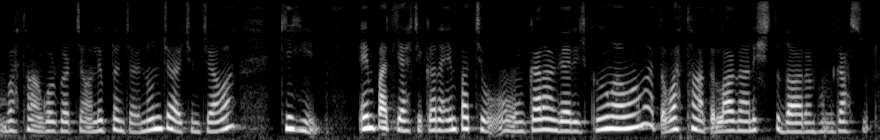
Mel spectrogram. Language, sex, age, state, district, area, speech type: Kashmiri, female, 45-60, Jammu and Kashmir, Budgam, rural, spontaneous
